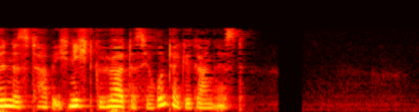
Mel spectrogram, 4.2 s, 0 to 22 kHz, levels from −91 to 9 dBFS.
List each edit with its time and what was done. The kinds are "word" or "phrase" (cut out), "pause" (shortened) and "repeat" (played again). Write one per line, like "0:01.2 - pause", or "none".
none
